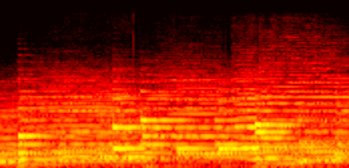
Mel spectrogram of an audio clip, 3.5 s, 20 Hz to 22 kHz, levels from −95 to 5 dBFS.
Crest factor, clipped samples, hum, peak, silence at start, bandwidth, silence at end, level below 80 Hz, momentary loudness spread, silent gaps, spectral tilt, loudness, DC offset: 16 dB; under 0.1%; none; -10 dBFS; 0 s; 10 kHz; 0 s; -52 dBFS; 6 LU; none; -7 dB/octave; -25 LUFS; under 0.1%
